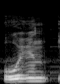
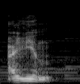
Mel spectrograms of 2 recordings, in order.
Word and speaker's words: Овен: Как правильно называть это созвездие? Овен или Овен? Словари э, русского языка, словари ударений – нам разрешают ставить ударение и туда, и туда. Выбор ударения зависит от того, кто называет это созвездие. Мне больше нравится ударение на первом слоге.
